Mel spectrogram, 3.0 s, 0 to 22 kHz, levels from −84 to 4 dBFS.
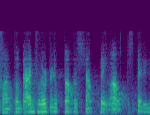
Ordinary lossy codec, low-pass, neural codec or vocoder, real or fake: none; 7.2 kHz; codec, 44.1 kHz, 0.9 kbps, DAC; fake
